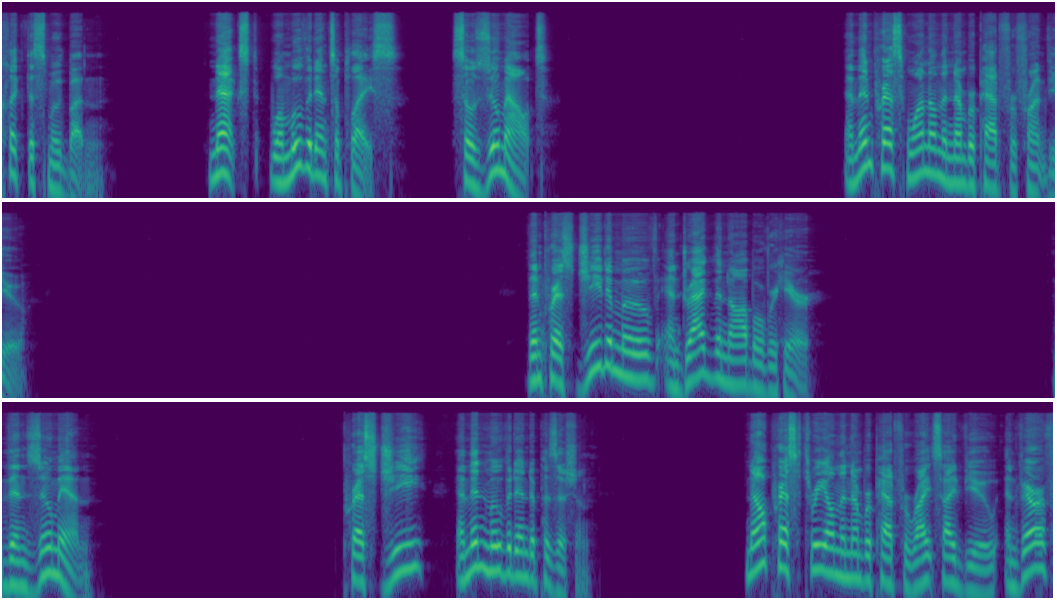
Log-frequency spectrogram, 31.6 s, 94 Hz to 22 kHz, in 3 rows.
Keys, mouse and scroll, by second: 0.5 click, 4.9-7.4 scroll down 9, 7.4-8.4 scroll down 1, 9.3 KP_1, 12.2 shift+middle click, 16.6 g, 21.3-23.1 scroll up 3, 25.0 g, 29.2 KP_3.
